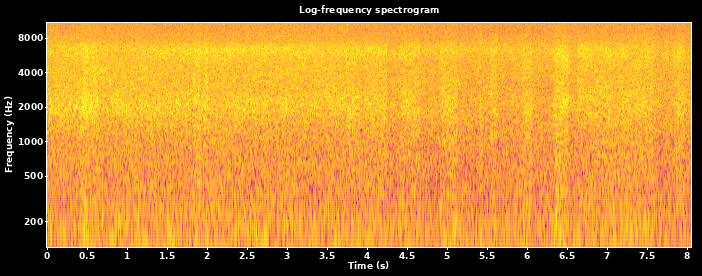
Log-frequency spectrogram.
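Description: Bodies scuff and thud softly on a padded mat.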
